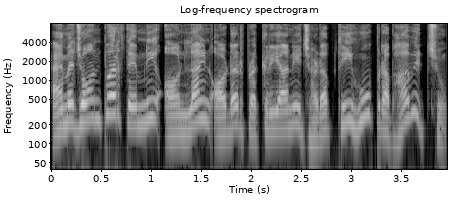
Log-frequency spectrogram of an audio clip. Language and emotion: Gujarati, surprised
